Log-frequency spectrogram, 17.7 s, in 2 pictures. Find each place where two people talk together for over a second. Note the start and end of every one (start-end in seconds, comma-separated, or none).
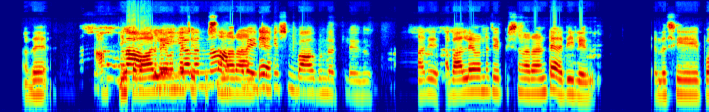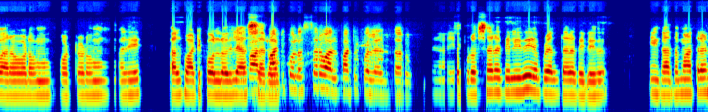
1.6-3.3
